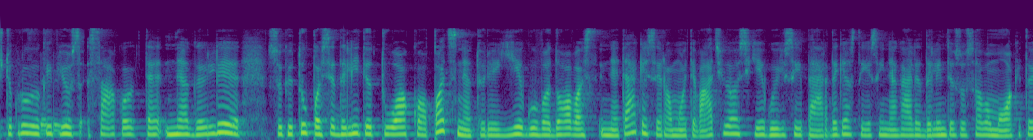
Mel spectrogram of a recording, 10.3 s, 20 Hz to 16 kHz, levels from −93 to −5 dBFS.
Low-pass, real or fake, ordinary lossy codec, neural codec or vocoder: 7.2 kHz; real; AAC, 64 kbps; none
